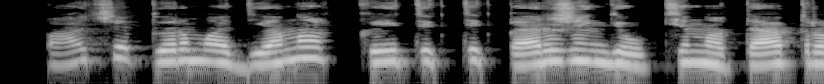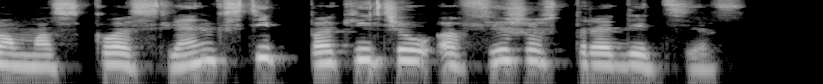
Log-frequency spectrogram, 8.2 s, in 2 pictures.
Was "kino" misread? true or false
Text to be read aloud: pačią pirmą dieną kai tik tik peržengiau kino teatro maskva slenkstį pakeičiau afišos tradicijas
false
